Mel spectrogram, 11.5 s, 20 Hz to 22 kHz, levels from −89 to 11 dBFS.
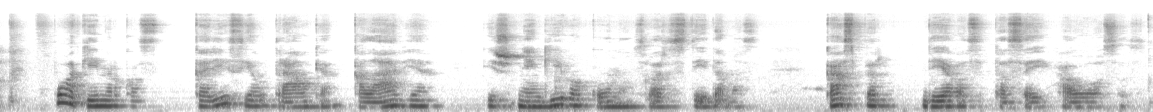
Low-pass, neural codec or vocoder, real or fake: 14.4 kHz; none; real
